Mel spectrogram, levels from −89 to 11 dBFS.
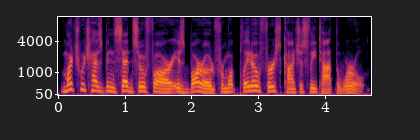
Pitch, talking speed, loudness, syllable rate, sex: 160 Hz, 215 wpm, -17 LUFS, 4.9 syllables/s, male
